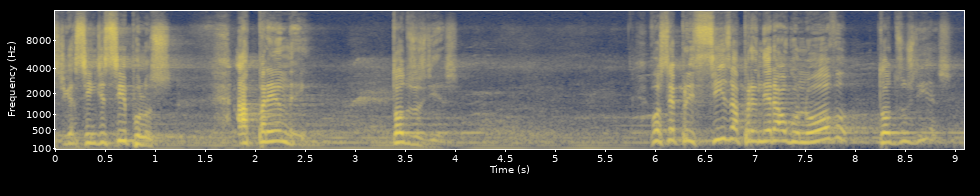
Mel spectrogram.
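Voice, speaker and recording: A pastor with a Brazilian Portuguese accent delivers an emphatic sermon, repeating phrases and calling on the congregation to say them back. His voice sits high for a man. It rings through a reverberant church hall, with soft music playing underneath. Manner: emphatic, repetitive preaching with calls to the congregation.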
